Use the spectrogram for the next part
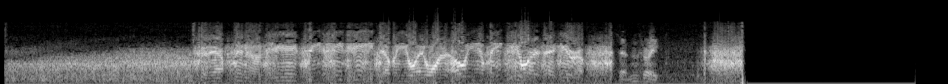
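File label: amateur radio contact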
